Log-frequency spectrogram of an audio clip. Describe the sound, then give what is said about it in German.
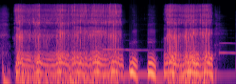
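A voice imitates open toilet doors rattling and vibrating, with a loud, buzzing, gravelly vocal rumble, sustained in long bursts broken by a few short sputters and brief pauses. “Das heißt, wenn du mal da kurz auf Toilette gegangen bist, hast du die ganze Zeit nur hinter dir die Türen gehört, wie sie”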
